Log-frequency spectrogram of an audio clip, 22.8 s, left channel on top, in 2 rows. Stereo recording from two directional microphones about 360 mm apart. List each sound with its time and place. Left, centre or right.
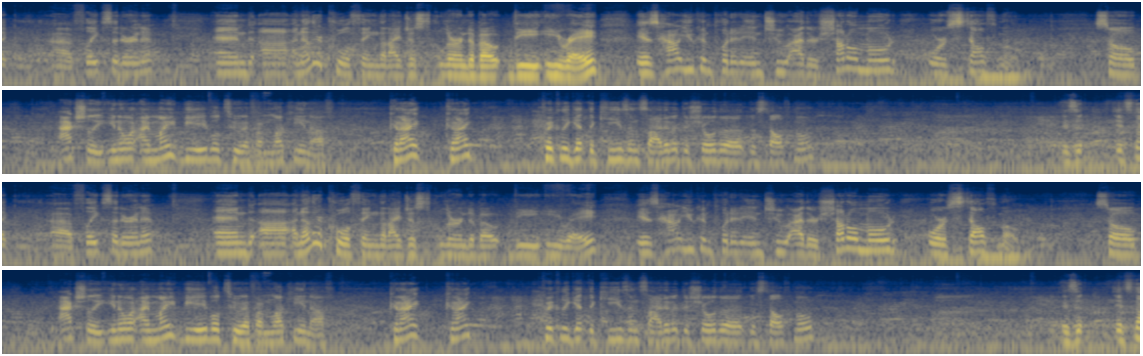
0.0 s speech: centre
4.5 s speech: centre
6.3 s speech: centre
21.9 s speech: centre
